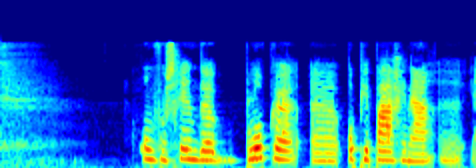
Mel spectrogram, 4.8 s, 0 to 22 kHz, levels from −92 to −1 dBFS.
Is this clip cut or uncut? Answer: cut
